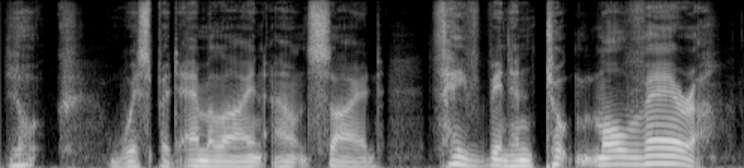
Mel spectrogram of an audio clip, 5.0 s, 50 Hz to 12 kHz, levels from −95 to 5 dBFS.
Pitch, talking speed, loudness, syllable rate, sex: 110 Hz, 110 wpm, -19 LUFS, 4.9 syllables/s, male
